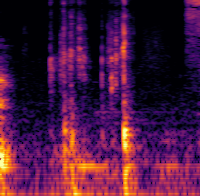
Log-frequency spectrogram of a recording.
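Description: Tarot cards being handled and laid down on a table: a few light clicks and taps, scattered and irregular.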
